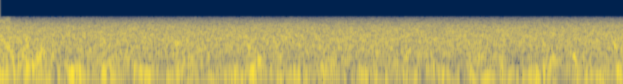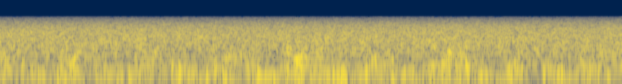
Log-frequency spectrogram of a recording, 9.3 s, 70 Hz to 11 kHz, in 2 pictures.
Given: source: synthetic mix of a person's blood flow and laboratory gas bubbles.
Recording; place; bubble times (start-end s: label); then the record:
Doppler ultrasound of blood flow; precordium
0.00-0.28 s: bubbles
From the record:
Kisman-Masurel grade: 212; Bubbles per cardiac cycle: several, 3 to 8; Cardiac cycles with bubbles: 1 to 10%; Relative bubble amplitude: moderate (0.250 to 0.450); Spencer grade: 1 (occasional bubble signal discernible with the cardiac motion signal, with majority of cardiac periods free of bubbles); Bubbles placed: anywhere in the cardiac cycle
